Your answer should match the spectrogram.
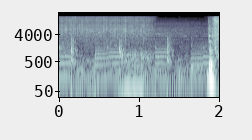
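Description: Hiss of a water extinguisher's spray hitting smouldering wood, stopping about a second in, over soft background music.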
